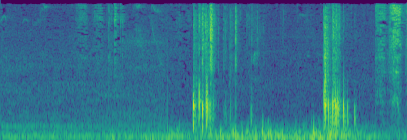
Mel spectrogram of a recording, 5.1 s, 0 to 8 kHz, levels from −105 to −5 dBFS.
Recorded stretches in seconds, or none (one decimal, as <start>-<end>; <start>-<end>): 0.0-5.1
